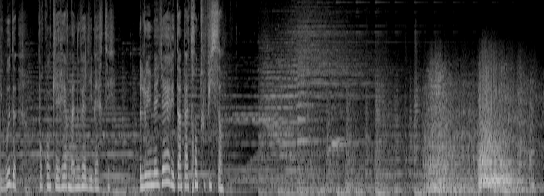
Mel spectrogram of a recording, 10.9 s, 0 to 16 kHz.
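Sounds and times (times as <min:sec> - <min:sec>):
speech: 0:00.0 - 0:04.6
orchestral fanfare of a film studio logo intro: 0:05.0 - 0:09.0
lion roaring: 0:08.4 - 0:10.8.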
